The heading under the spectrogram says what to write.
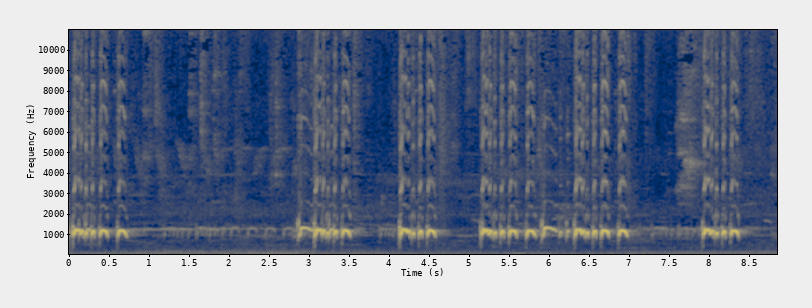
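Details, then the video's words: Local zebra doves, caged birds raised high on a hoist pole in Kuningan, West Java, Indonesia, singing loudly: short phrases of four to six rolling, mellow coos near one pitch, repeated every second or two with quiet gaps. "PERKUTUT LOKAL SUARA BESAR VS SUARA KRISTAL"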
